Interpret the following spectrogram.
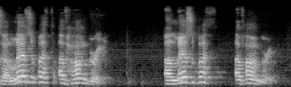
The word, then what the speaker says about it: Hungary: of hungary elizabeth of hungary now that's how you say it it's spelt hungary but it's hungry i looked it up my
